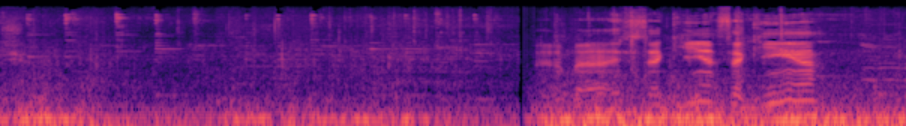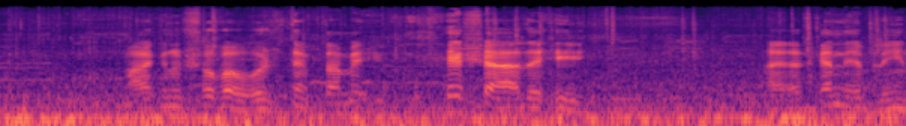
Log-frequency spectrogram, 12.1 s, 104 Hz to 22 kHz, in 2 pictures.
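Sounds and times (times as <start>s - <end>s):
car engine and tyres rumbling: 0.0s - 12.0s
music playing in car: 0.0s - 12.0s.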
